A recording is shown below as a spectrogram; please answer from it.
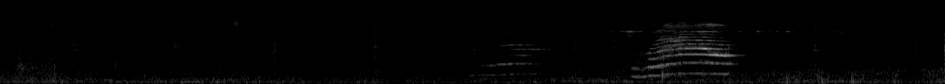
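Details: House cat indoors calling twice: a short soft meow, then a louder, wavering meow about a second later, amid quiet household rustling.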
